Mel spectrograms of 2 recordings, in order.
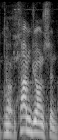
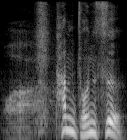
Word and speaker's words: Tom Jones: 그럼 탐 존슨, 딜라일라. 아, 탐 존슨. 탐 존스. 탐 존슨 아니냐. 아직도 그런 거 같고 발음 갖고 싸우고 나는 겨우 쓰는 예.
